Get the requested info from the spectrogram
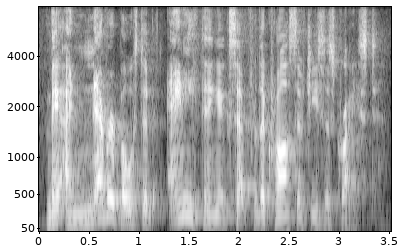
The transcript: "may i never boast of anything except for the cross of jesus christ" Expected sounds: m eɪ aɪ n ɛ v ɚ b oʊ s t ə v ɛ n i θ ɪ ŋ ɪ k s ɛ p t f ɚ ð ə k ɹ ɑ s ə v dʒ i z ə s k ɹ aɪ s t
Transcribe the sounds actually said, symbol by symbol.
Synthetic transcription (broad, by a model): m eɪ aɪ n ɛ v ɚ b oʊ s t ə v ɛ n i θ ɪ ŋ ɪ k s ɛ p t f ɚ ð ə k ɹ ɑ s ə v dʒ i z ə s k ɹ aɪ s t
